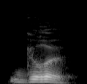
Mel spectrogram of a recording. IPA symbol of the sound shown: grə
